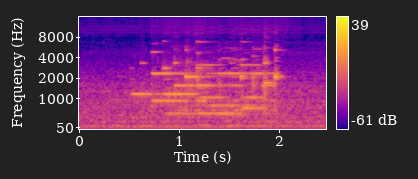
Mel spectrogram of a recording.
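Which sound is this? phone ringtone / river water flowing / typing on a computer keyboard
phone ringtone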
